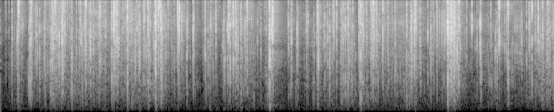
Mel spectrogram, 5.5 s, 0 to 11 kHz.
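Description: Fingertips and nails scratch, rub and pinch the surface of a clear, thin polyethylene bag about 30 cm square, which holds a folded dark shirt and lies flat on a lace tablecloth. The result is a dense run of bright, crisp plastic crinkling and crackling, made of rapid short bursts with almost no low end and very little ring.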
